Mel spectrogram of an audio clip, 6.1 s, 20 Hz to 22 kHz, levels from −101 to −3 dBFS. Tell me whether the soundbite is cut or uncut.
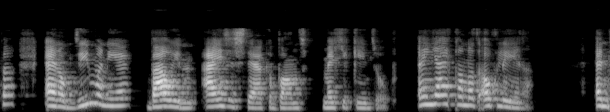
cut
